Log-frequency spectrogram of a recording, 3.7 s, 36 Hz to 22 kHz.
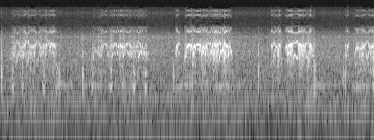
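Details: At a black stork nest in Gemenc, 13 May 2017, 20:04, during arrival and feeding: rasping, breathy bursts roughly every second, uneven in length, over a quiet high hiss.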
